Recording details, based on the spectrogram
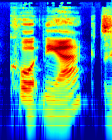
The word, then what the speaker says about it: Courtney Act: Courtney Act. – Yeah, there it is. – Yeah. The pun. – Yeah. – Courtney Act. If I Bostonians. – They get it. – They get it. – Courtney Act.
